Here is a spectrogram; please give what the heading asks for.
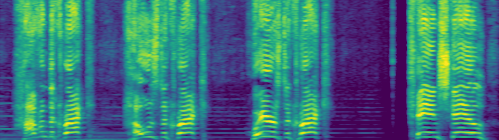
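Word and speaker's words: craic: How's the crack? Where's the crack? Cane scale? That's, again, advanced. But how's the crack just means, how are you or what's happening? And it's spelled crack, C-R-A-I-C.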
